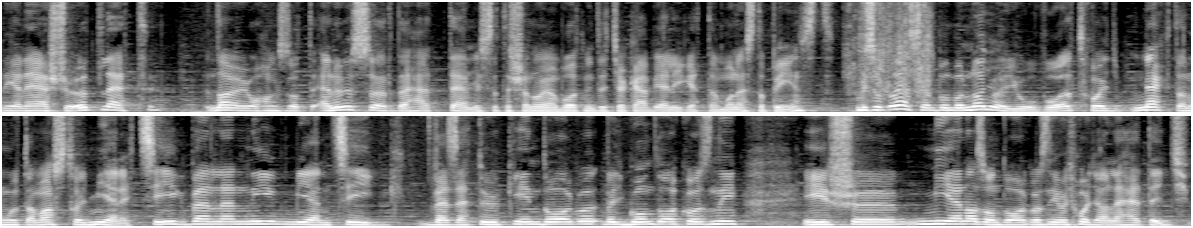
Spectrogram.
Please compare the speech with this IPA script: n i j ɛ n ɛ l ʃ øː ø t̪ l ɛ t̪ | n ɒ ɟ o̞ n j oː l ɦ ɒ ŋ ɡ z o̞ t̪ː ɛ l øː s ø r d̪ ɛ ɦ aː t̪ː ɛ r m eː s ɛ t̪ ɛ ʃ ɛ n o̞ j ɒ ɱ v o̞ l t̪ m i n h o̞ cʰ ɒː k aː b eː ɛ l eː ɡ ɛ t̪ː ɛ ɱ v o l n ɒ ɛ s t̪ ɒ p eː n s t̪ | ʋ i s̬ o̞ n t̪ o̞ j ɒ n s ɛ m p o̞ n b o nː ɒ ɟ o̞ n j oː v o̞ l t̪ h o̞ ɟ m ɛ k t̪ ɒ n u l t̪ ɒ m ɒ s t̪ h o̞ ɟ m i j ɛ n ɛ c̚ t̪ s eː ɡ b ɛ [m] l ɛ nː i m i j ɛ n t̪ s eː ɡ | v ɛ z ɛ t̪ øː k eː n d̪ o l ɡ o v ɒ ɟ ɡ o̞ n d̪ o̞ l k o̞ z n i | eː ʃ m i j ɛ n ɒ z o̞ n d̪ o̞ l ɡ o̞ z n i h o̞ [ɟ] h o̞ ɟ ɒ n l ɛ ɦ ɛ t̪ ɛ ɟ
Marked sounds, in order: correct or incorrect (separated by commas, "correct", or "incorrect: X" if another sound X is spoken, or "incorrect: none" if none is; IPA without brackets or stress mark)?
incorrect: n, incorrect: c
